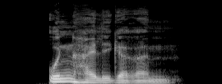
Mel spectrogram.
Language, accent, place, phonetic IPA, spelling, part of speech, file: German, Germany, Berlin, [ˈʊnˌhaɪ̯lɪɡəʁəm], unheiligerem, adjective, De-unheiligerem.ogg
- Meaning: strong dative masculine/neuter singular comparative degree of unheilig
